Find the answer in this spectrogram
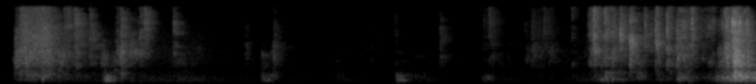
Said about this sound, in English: It was like Larry David popping those bubbles. Just were you stepping on bubbles? So bubble wrap?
